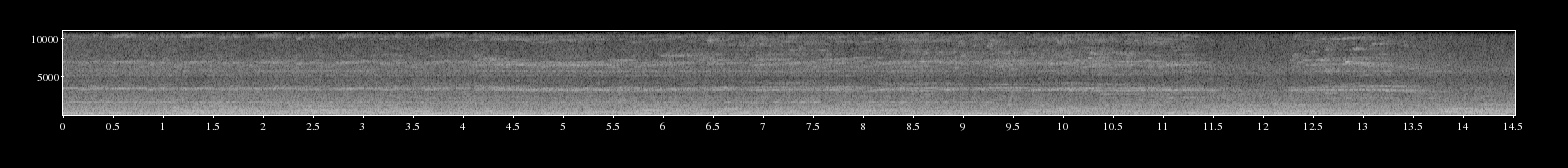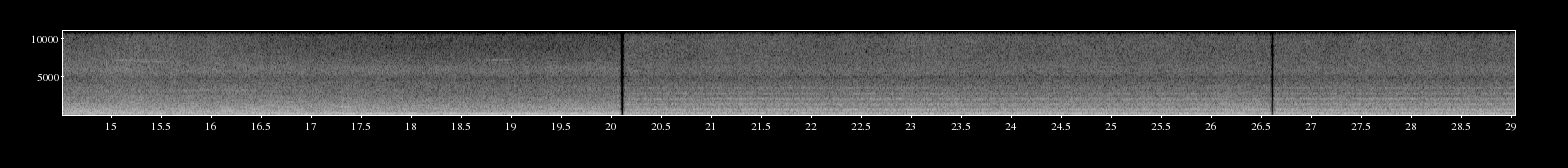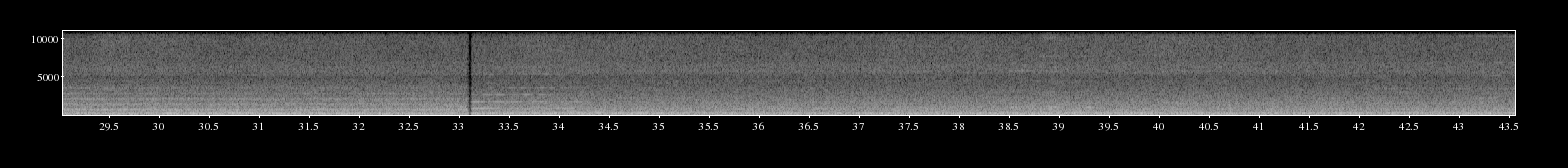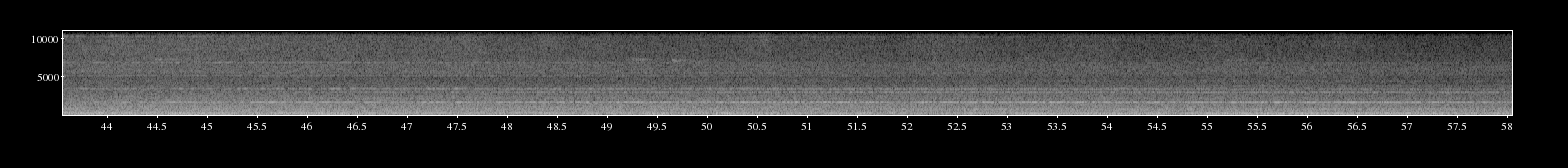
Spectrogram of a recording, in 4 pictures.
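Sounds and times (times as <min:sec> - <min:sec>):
train electrical hum: 0:00.0 - 0:58.0.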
